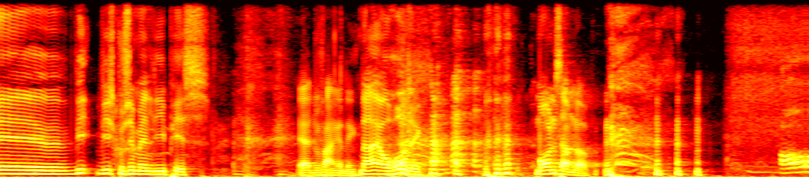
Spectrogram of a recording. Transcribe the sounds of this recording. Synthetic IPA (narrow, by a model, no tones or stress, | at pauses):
øʋiʋisɡ̥usemb̥l̩henliːpʰes | jæd̥ufɑ̈ŋɐdeɡnɑ̈ɪ̰ɒʊɐɦo̝ːð̩ˠeɡ̥ | mɔːn̩sɑ̈mlɒ̽b̥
